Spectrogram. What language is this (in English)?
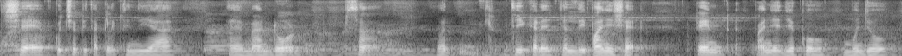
Sindhi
